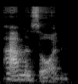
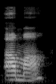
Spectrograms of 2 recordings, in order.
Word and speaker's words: Amazon: this world after me so it's Amazon Amazon no not amama Amazon Amazon right okay can you repeat one more time Amazon Amazon not Zan Amazon Amazon okay like there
